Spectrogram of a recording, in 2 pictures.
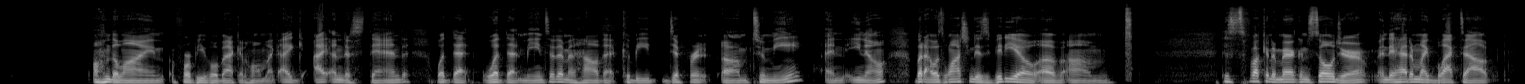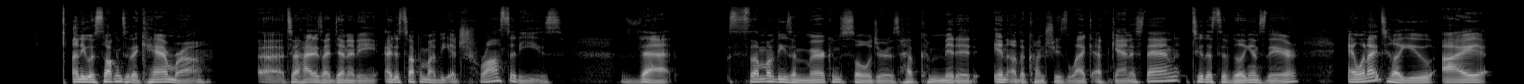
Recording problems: none

